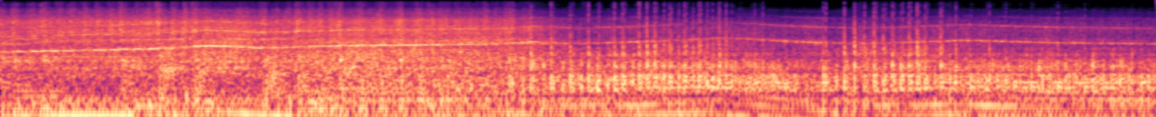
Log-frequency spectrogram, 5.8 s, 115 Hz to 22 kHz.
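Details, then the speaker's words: Mitsubishi Evo wagon, sat over a year, just re-timed, 2200cc injectors: fast idle after a cold start with an uneven, thumpy stumble; a misfire not clearing as usual. Owner suspects the injectors. "yeah is it misfiring clears up it's an EVO thing it'll clear up"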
